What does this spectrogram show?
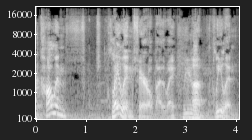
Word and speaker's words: Clelin: Cleland. There you go. Good pronunciation. That's actually the right pronunciation.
